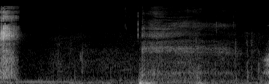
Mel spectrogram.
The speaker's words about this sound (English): And clearly you can hear I need to blow my nose. But that's nasty.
